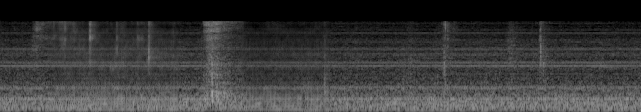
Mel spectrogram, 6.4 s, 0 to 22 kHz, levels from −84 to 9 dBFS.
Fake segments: 0.5-1.8 (vocoder, Vocos); 2.4-3.3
